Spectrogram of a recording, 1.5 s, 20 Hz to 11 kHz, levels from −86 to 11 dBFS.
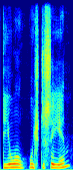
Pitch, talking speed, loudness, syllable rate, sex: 225 Hz, 245 wpm, -16 LUFS, 4.7 syllables/s, male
